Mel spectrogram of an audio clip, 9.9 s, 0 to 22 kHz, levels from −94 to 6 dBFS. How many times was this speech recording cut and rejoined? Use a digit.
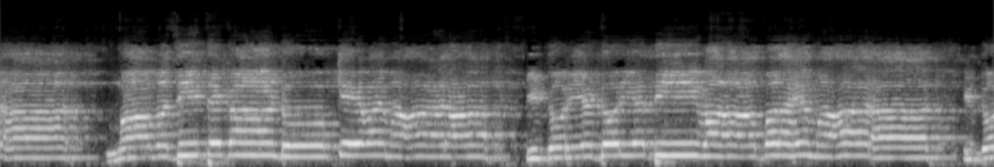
0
